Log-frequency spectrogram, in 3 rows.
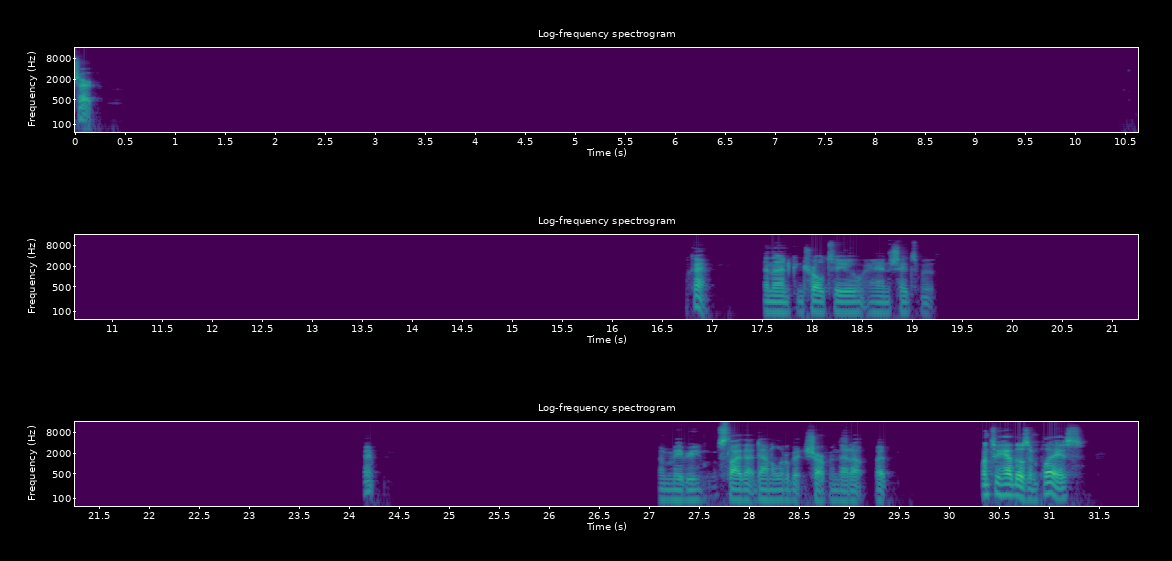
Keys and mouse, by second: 0.8 click, 1.1 ctrl+r, 2.3 click, 2.5 ctrl+r, 3.7 click, 4.0-5.2 drag, 5.8 ctrl+r, 8.2 click, 8.5 ctrl+r, 10.1 click, 10.4 ctrl+r, 12.1 click, 12.4 ctrl+r, 15.1 click, 16.3 Tab, 16.7 middle click, 17.9 ctrl+2, 18.4 click, 19.1-20.6 drag, 20.7 Tab, 20.9 click, 21.1 middle click, 22.1 middle click, 22.6 Tab, 22.9-24.0 middle drag, 24.0 click, 24.7 Tab, 25.1 click, 27.5 g, 27.7 g, 28.9 click, 29.1 Tab, 29.3 click, 29.5 middle click, 30.6 middle click, 31.6 click.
